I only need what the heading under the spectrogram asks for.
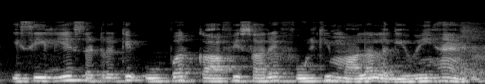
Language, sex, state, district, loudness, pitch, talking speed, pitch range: Hindi, male, Uttar Pradesh, Lalitpur, -14 LUFS, 150 Hz, 150 wpm, 140-165 Hz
